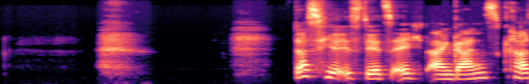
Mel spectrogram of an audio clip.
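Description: A middle-aged woman breathes out softly, then speaks warmly and with feeling, close to a microphone.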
